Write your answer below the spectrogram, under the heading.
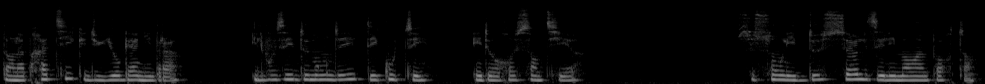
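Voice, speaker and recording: A woman guiding a relaxation meditation in a soothing, hushed voice, with short phrases, long pauses and breathy, whispered endings. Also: mid-range voice, little pitch movement. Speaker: yoga nidra relaxation guide.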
